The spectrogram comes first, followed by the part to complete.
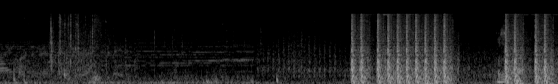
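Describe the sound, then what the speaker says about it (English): Rapid automatic gunfire in the game Rainbow Six Siege, with Rook firing and missing near the cap: two loud, close bursts of fast shots under and after a quieter stretch with faint game sounds. "Rook misses all his shots onto the cap"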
